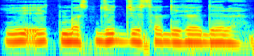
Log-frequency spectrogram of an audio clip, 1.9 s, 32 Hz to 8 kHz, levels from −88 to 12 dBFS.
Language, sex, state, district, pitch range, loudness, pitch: Hindi, male, Arunachal Pradesh, Longding, 135-145 Hz, -13 LUFS, 140 Hz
